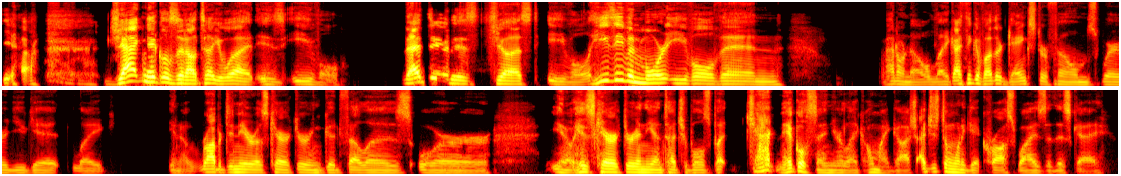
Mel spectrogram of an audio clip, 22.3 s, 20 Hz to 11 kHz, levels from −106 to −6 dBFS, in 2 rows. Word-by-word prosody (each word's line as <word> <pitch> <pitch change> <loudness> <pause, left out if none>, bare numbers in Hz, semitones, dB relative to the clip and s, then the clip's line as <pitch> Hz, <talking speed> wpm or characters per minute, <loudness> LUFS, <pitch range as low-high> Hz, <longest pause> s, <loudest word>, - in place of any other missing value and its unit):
Yeah. 320 - -5 0.9
Jack 230 0 +9
Nicholson, 185 -8 +6
I'll 135 -1 +7
tell 150 +2 +1
you 125 -3 -1
what, 120 -5 +2
is 105 -4 -10
evil. 110 -6 -12 0.6
That 190 - +9
dude 175 - +3 0.2
is 120 -5 -5
just 120 -4 0
evil. 100 -5 -10
He's 235 - +2
even 225 -8 +7
more 155 0 +5
evil 135 -4 -3
than 110 -3 -6 1.0
I 120 - -8
don't 110 -4 -8
know. 95 +1 -12
Like, 105 +2 -10
I 125 - +3
think 155 +3 -7
of 145 -5 -1
other 130 +3 -1
gangster 115 +1 -7
films 95 -3 -11
where 100 -2 -9
you 95 0 -14
get, 95 0 -13
like, 85 -3 -16 0.6
you - - -17
know, 80 - -18
Robert 115 -2 +1
De 110 - -7
Niro's 105 -3 -2
character 105 -2 -5
in 95 -1 -10
Goodfellas 95 -2 -7
or, 90 -4 -11 0.6
you 115 -2 -9
know, 95 - -7
his 120 -1 +2
character 115 -2 +3
in 110 - +1
The 105 - -3
Untouchables. 100 -1 -6
But - - -5 0.2
Jack - - +1
Nicholson, 95 -2 0
you're 90 - -11
like, 85 0 -14
"Oh, 110 - -9
my 90 -7 -10
gosh. 75 - -9
I - - 0
just 130 +2 -6
don't - - -1
wanna 110 -2 -2
get 90 -1 -10
crosswise 90 -3 -6
of - - -19
this - - -3
guy." 70 - -15
105 Hz, 175 wpm, -27 LUFS, 95-125 Hz, 1.0 s, Jack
